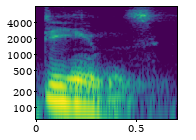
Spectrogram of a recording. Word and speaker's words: deme: Let me say first that these villages are called demes, D-E-M-E. It's a little confusing because it sounds like the word demos for people, but deme.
